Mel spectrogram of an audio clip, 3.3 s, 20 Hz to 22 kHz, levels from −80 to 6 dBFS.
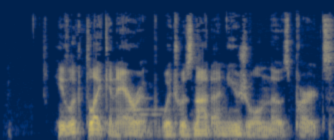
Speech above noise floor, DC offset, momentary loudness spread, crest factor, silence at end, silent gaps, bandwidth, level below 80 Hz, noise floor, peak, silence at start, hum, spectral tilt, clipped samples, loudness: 30 dB; under 0.1%; 7 LU; 20 dB; 0 s; none; 16 kHz; -54 dBFS; -49 dBFS; 0 dBFS; 0.45 s; none; -3.5 dB/octave; under 0.1%; -18 LUFS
